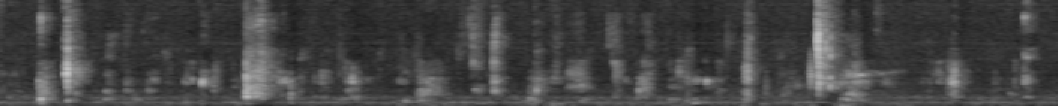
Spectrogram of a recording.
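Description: Close-miked chewing of a mouthful of braised kimchi, saury and rice: a string of short, irregular mouth clicks and smacks, several a second, with a few louder ones.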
